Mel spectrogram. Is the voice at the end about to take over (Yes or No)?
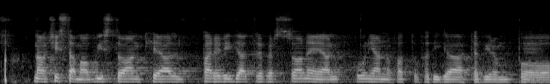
No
